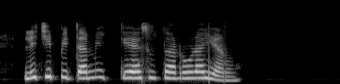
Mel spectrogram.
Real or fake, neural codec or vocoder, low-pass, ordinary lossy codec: fake; codec, 16 kHz, 6 kbps, DAC; 7.2 kHz; AAC, 48 kbps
